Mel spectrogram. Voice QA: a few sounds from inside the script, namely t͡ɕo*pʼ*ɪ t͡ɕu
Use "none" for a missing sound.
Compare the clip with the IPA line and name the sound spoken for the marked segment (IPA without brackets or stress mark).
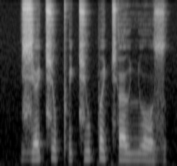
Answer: pʼ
